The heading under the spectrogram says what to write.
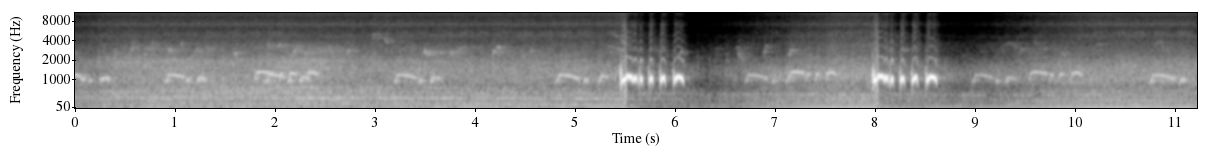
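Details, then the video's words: Zebra dove call recorded as a lure for wild doves: soft, repeated rolling coos throughout, broken twice by loud, clipped bursts of four or five quick staccato coo notes, with a steady low background hum. "suara perkutut paling ampuh utk pancingan perkutut liar"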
